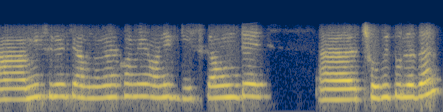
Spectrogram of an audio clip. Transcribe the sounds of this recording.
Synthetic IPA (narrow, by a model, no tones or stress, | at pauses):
amiʃunet͡ɕʰiamnobʱaekʰɔneɔnek̚ɖiskawɳʈe | t͡ɕʰobit̪uled̪ɛn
